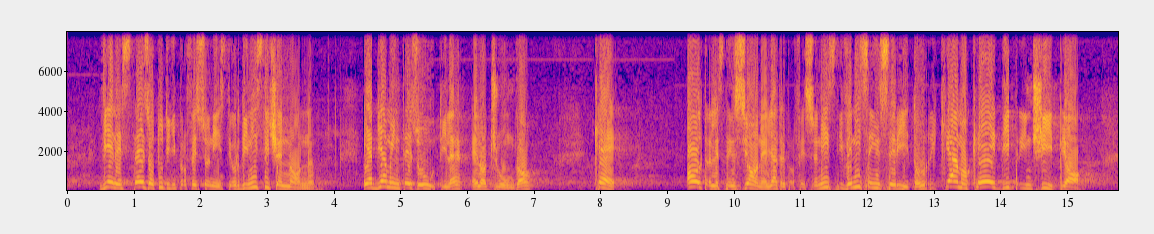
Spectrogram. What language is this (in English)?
Italian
